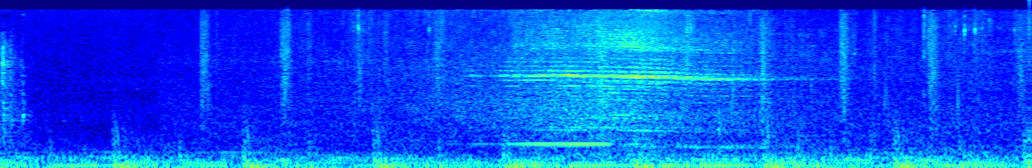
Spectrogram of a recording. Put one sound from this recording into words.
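Footsteps tap slowly on wet pavement.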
